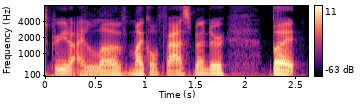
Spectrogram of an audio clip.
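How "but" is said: ordinary talk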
